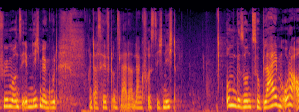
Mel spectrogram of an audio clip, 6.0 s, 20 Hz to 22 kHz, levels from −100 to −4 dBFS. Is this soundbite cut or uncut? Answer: uncut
